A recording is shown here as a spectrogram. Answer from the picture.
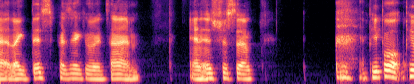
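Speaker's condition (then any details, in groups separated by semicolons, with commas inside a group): Traumatic brain injury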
